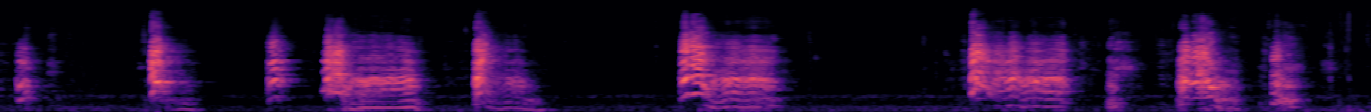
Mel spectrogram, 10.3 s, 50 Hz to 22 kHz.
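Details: Shiba Inu puppy Bowie, a female almost five months old, vocalizing over a giant Valentine's Day bone on February 14, 2016: a string of short harmonic yelps and longer strained whines in separate bursts, with quiet gaps between.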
